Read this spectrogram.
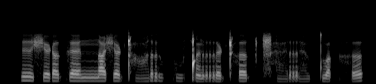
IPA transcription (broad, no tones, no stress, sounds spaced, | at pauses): ɪ ʃ ɪ ɽ ɜ k ɛ nː ɑ ʃ ɜ ʈʰ ɑ̤ r ṳ k ṳ ǃ ə̃ r ə ʈʰ ɜ k ʈ͡ʂʰ æ̤ r æ̤ tʷ ɑ k h ə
